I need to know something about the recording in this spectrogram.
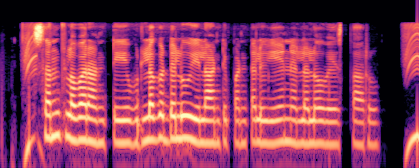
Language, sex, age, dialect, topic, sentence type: Telugu, female, 18-24, Southern, agriculture, question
